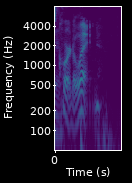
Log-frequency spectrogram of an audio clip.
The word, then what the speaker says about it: Coeur d'Alene: The way she described it was how I just said it, which is Coeur d'Alene.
